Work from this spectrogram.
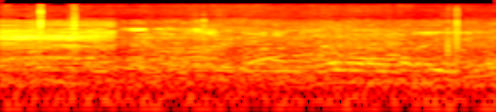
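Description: Sheep bleat at a busy sheep and goat market, several wavering calls rising over a dense crowd murmur with people talking throughout.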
